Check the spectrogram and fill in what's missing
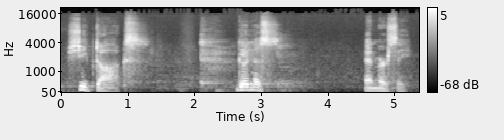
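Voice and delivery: quiet, very slow, fading to almost nothing; hushed preaching. Acted. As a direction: draw them in with a slow hush. Preacher drops to an intimate hush.

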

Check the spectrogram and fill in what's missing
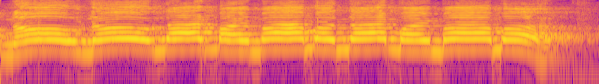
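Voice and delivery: screaming, high and loud, no, not my mama; anguished scream. Acted. Preacher voicing a girl screaming over her dead mother, anguished wail. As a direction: wail it out in disbelief, voice way up. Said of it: "beat on the walls and to scream out".

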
